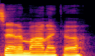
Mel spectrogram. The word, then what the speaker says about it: Santa Monica: But it's Santa Monica with no T in the Monica.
